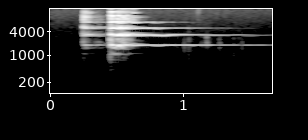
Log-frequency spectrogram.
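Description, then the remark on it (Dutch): Glasses clink together in a toast, two quick bright taps, followed by a clear ringing tone that slowly fades over a faint low background hum. “Jongens, proost. Cheers.”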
